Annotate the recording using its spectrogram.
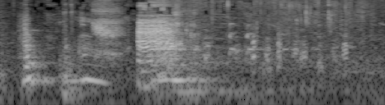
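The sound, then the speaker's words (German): Chickens cluck and squawk in an enclosure, a few sharp loud calls in the first second followed by softer, scattered clucking from several birds. “Dann lass uns mal nachgucken, ob die Hühner die Eier für den Osterhasen bemalen.”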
